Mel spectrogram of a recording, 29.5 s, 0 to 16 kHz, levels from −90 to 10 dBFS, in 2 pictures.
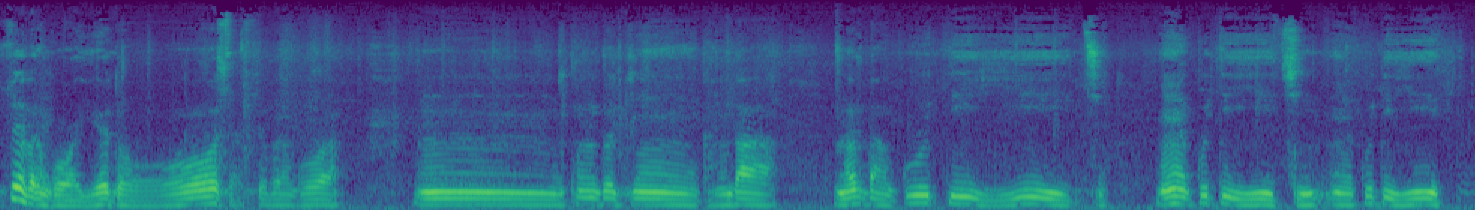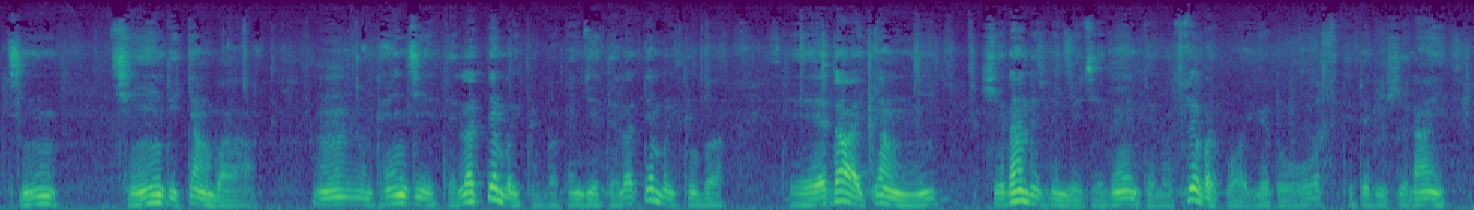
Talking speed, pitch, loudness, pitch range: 80 wpm, 100 Hz, -22 LUFS, 95-110 Hz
